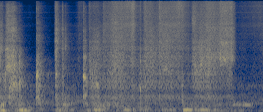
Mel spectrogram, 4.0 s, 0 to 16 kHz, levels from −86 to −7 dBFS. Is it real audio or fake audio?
fake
